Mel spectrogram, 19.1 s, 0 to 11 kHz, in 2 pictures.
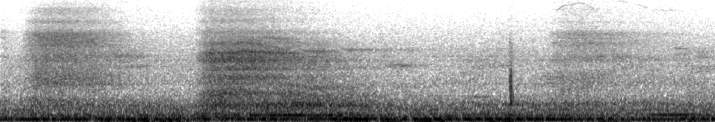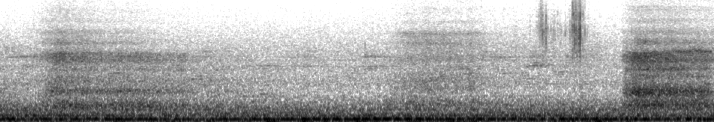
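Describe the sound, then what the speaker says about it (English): Slow, deep breaths taken during a relaxing yoga flow while lying with knees bent, each long inhale and exhale swelling and fading in a steady rhythm over a constant background hiss, with no talking. "5 really big breaths."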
